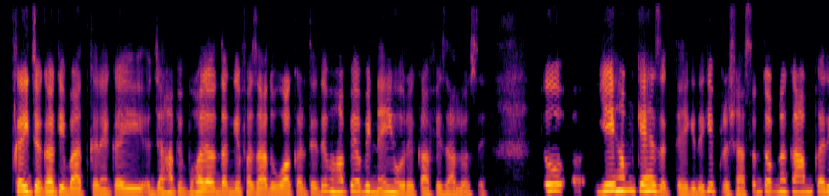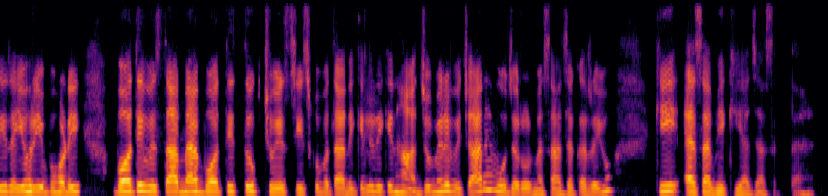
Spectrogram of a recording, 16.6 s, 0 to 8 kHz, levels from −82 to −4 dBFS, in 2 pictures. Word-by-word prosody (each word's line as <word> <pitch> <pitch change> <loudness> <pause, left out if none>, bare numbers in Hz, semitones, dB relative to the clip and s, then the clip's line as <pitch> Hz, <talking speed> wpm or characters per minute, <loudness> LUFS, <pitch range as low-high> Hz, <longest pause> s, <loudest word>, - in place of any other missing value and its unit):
कई 230 +1 +6
जगह 210 -1 +3
की 210 - +1
बात 170 -3 0
करें 175 +1 -4
कई 180 0 -1
जहाँ 190 +1 -1
पर 195 - -6
बहुत 185 +4 0
ज़्यादा 205 -2 +3
दंगे-फ़साद 185 -2 -2
हुआ 180 +2 +2
करते 180 +2 -5
थे 240 - -3
वहाँ 225 -1 0
पे 235 - -1
अभी 230 +2 0
नहीं 205 +2 -1
हो 175 - -1
रहे 170 0 -3
काफ़ी 160 +1 -5
सालों 150 0 -6
से। 165 +2 -14 0.6
तो 275 +1 +4
अ, 330 +5 -10 0.2
ये 260 +4 +5
हम 265 0 +2
कह 265 0 +4
सकते 170 -6 -5
हैं 170 - -3
कि 180 - -4
देखिए 205 +8 -3
प्रशासन 165 +4 -6
तो 225 - -1
अपना 230 +1 -2
काम 220 0 -1
कर 215 -1 -2
ही 230 - +2
रही 220 -1 0
है 230 - +3
और 235 - +5
ये 215 0 +2
बोहडी 210 +3 +2 0.4
बहुत 230 +3 +7
ही 260 - +7
विस्तार, 215 -2 +4
मैं 225 +1 +5
बहुत 210 0 +2
ही 230 - +3
तुच्छ 230 -1 0
हूँ 200 - +2
इस 200 0 -1
चीज़ 190 -2 -5
को 210 - -7
बताने 180 0 -1
के 195 +1 -7
लिए 225 - -3
लेकिन 225 0 -2
हाँ 195 - +1
जो 220 - -2
मेरे 245 +3 +2
विचार 200 +9 +1
हैं 300 - 0
वो 235 -3 0
ज़रूर 180 -3 -2
मैं 170 - -5
साझा 165 0 -5
कर 165 0 -6
रही 175 +1 -3
हूँ 255 +4 -4 0.4
कि 250 +1 +3
ऐसा 200 0 +4
भी 195 +2 -1
किया 160 -1 -5
जा 145 - -10
सकता 145 0 -17
है। 155 -1 -16
205 Hz, 280 wpm, -21 LUFS, 180-225 Hz, 0.6 s, बहुत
